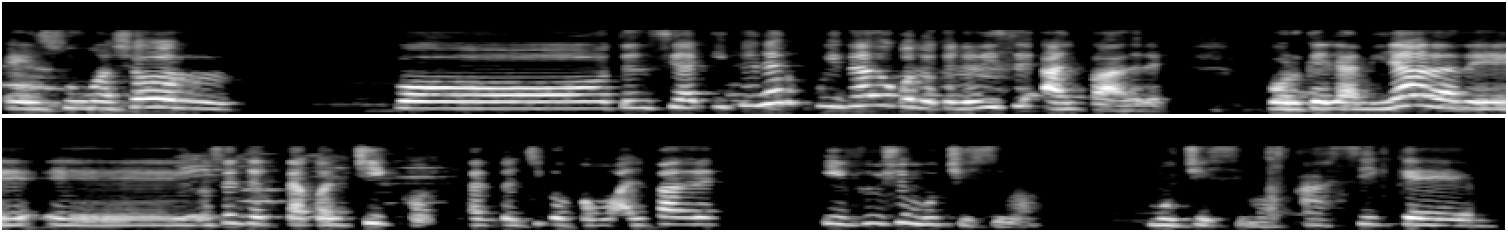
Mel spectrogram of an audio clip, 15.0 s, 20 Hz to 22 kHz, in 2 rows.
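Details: Spanish-speaking female teacher who stutters, presenting at a stuttering association workshop; she was not allowed to be a teacher when starting her career at 19 and has taught for 16 years since; stuttering.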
